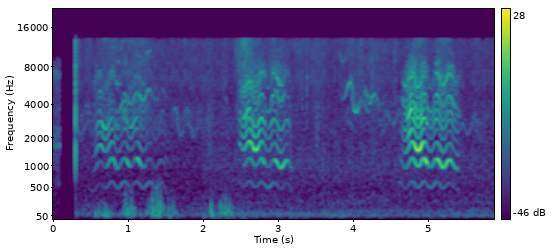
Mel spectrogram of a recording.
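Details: Domestic cat indoors giving three drawn-out, wavering meows with a strong vibrato, each about a second long and spaced roughly two seconds apart, over low thumping and handling noises.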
